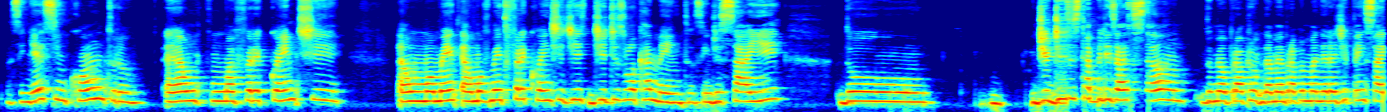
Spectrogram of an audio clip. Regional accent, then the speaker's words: Brasília, Federal District, Brazil; eu sou brasiliense, infelizmente nascida e criada aqui

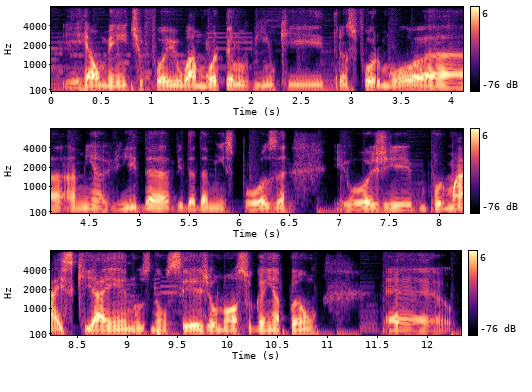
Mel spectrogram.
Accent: São Paulo, Brazil; eu venho de São Paulo, né? Da época onde a gente tinha importadoras com vinhos franceses, italianos, bem baratos, né?

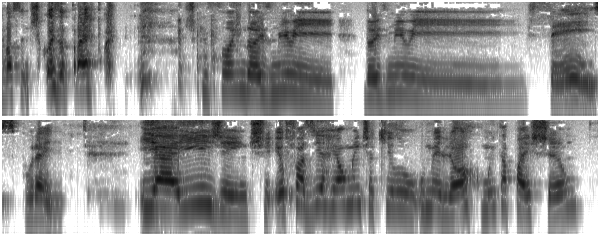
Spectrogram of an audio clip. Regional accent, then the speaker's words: Florianópolis, Santa Catarina, Brazil; eu sou de Florianópolis

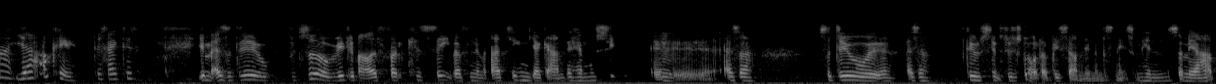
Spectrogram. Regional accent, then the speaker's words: Birkerød, Capital Region of Denmark, Denmark; Mandsjøskoven i Birkerød, hvor jeg er fra

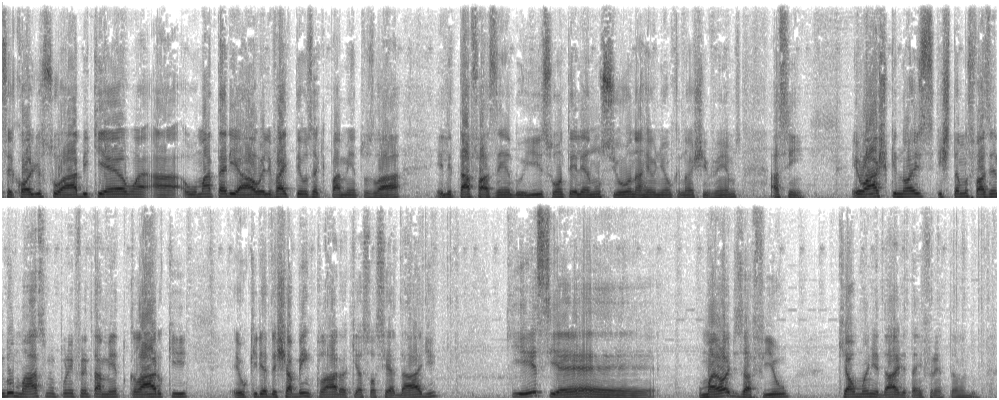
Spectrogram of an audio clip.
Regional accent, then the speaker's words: Bahia, Brazil; Nós temos uma cultura de abraçar, de beijar, de estar próximo. Nós somos baianos, nós gostamos disso.

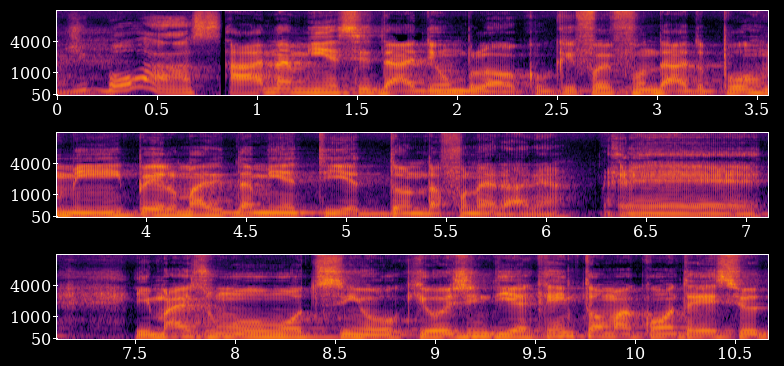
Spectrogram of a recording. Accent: Recife, Pernambuco, Brazil; also born or lived in Cabo de Santo Agostinho; sou de Recife, eu nasci em Recife. Eu estudei minha vida inteira em Recife

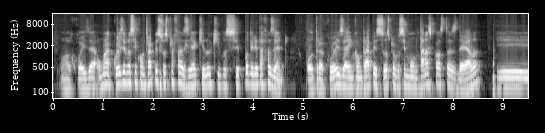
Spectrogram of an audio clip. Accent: Santa Catarina, Brazil; also born or lived in Concórdia, Santa Catarina; Eu nasci aqui

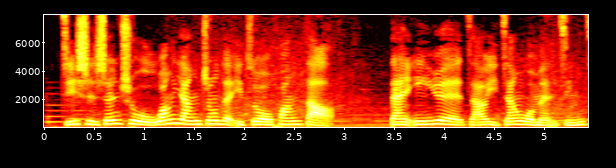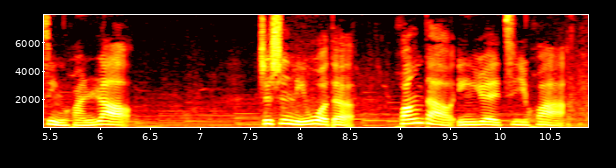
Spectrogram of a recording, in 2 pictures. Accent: central Taiwan, Taiwan; moved away as an adult; also born or lived in Taipei; 我是中部人， 到台北读书

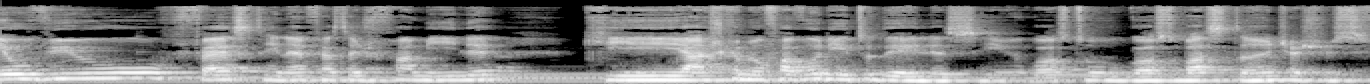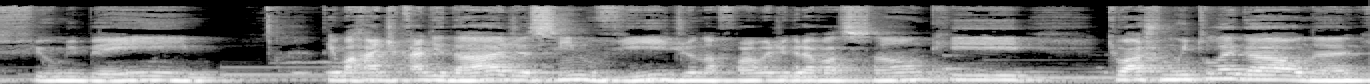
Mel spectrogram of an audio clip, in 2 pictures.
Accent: Joinville, Santa Catarina, Brazil; now in Curitiba, Brazil; sou de Joinville, moro aqui em Curitiba

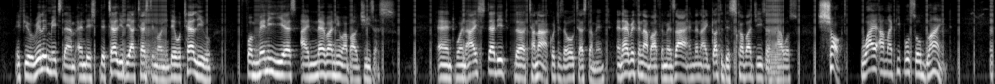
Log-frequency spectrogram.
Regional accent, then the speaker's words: Ghana; I am Ghanaian. You can't remove my Ghanaianness from me

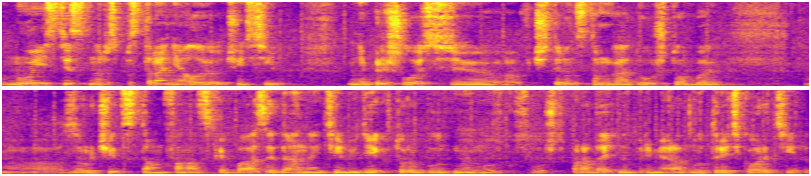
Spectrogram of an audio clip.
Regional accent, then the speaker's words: Uryupinsk, Volgograd Oblast, Russia; moved away; Я родился в Волгоградской области, в городе Урюпинске. Мы там с моим приятелем, значит, когда учились в школе

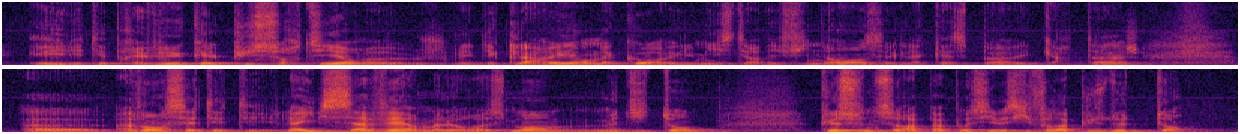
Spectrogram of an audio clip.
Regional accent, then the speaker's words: Marseille, Provence-Alpes-Côte d'Azur, France; moved away as an adult; also born or lived in Tunisia; now in Tunis, Tunisia; je suis méditerranéen, je suis de Marseille

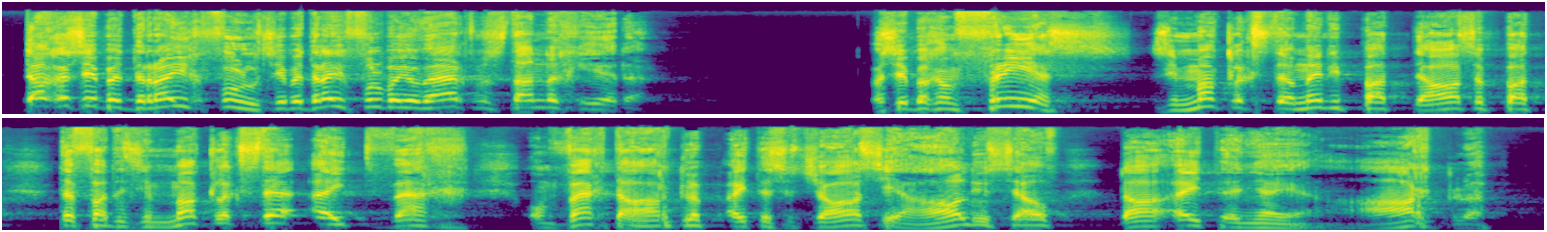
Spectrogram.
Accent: South Africa; ons mense, so Afrikaners, Suid-Afrikaners

